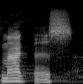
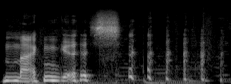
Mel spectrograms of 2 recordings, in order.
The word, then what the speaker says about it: Magnus: Like it's pretty like you it it's pronounced how it's spelled really. I don't know how you mess that up. Magnus He would say magnus. Magnus. Some probably said mangus.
